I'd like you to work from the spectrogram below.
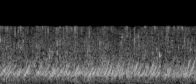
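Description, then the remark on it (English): Continuous liquid bubbling and gurgling from an unaltered science lab sound effect, fairly loud and steady throughout, like a lab flask boiling or water churning, with no voices over it. “This is the real MSNBC sound effects. I have not added anything to bubbling.”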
